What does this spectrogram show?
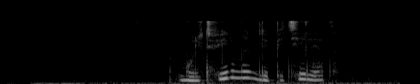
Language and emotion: Russian, neutral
